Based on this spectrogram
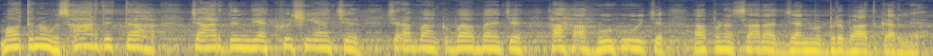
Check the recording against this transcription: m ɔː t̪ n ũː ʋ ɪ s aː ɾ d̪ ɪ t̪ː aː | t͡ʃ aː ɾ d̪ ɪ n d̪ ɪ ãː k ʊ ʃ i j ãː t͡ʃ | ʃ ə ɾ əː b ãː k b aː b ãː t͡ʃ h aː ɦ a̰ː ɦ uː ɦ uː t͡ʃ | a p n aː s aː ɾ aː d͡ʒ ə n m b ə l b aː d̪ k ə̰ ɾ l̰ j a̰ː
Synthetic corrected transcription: m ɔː t̪ n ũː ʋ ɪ s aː ɾ d̪ ɪ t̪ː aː | t͡ʃ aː ɾ d̪ ɪ n d̪ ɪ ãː kʰ ʊ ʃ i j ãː t͡ʃ | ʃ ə ɾ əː b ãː k b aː b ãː t͡ʃ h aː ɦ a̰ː ɦ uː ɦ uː t͡ʃ | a p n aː s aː ɾ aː d͡ʒ ə n m b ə ɾ b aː d̪ k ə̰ ɾ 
